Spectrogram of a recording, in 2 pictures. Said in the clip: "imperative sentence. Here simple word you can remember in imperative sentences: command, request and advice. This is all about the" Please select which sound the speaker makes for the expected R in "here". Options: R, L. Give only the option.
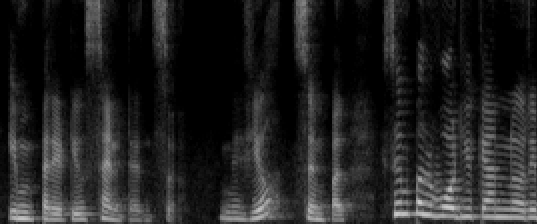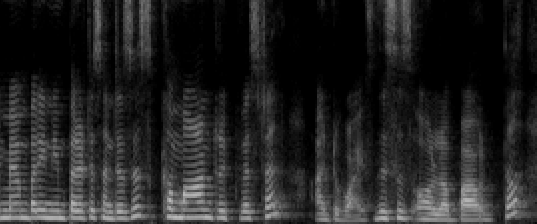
L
